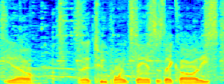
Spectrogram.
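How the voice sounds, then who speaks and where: Low-voiced football color man, husky. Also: steady tone, moderate pace, rough recording. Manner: chatty, filler-heavy explaining. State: losing his voice. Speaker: color commentator. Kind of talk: analytical sports color commentary.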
